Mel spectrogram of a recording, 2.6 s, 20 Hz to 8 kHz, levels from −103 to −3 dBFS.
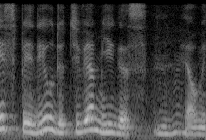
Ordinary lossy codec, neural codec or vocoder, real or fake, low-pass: none; none; real; 7.2 kHz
